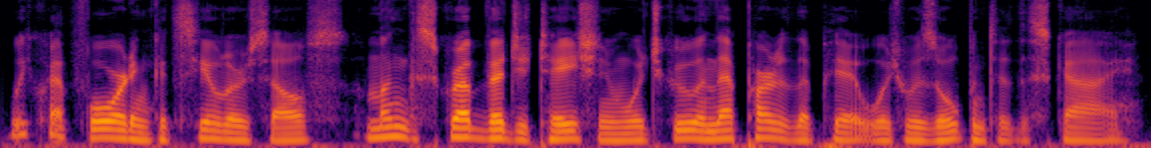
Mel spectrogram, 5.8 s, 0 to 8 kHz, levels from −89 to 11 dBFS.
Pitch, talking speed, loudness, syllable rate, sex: 115 Hz, 250 wpm, -20 LUFS, 6.1 syllables/s, male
